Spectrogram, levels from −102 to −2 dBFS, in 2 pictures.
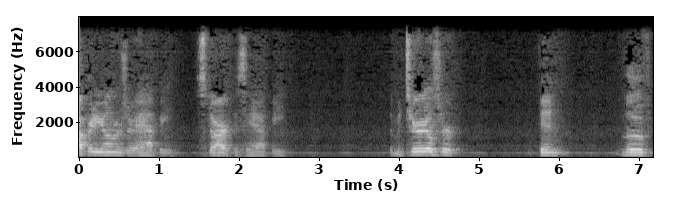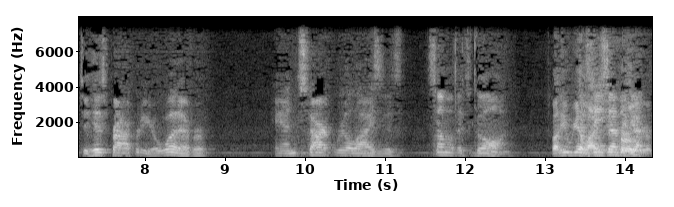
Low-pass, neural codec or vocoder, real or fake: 7.2 kHz; none; real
